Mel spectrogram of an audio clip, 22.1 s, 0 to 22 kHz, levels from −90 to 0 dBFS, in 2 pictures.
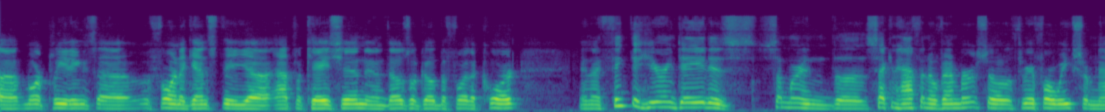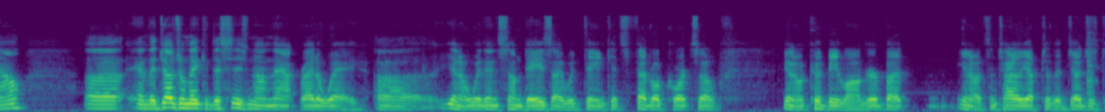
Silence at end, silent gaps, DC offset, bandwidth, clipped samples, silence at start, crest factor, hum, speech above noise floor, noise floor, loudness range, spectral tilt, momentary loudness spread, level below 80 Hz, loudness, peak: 0.05 s; none; under 0.1%; 12.5 kHz; under 0.1%; 0 s; 18 dB; none; 31 dB; -51 dBFS; 5 LU; -8 dB/octave; 10 LU; -60 dBFS; -21 LUFS; -2 dBFS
